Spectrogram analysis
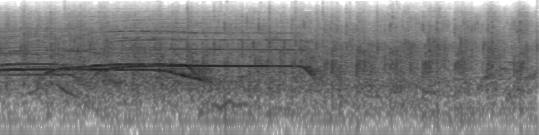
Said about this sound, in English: Ladies, can we encourage the men? Because they're not wannabes, they're winners. Can you give the men a loud round of applause as I land the plane?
